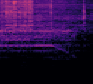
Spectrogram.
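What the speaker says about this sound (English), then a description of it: "So here I am on the lathe with my gouge, just simply rounding that blank" Walnut blank being rounded on a wood lathe with a gouge, giving a steady bright hissing cut that pitches down briefly near the end.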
